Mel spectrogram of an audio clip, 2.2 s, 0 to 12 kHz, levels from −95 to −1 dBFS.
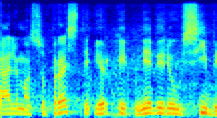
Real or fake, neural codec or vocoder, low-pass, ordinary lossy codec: fake; codec, 24 kHz, 3.1 kbps, DualCodec; 10.8 kHz; Opus, 64 kbps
